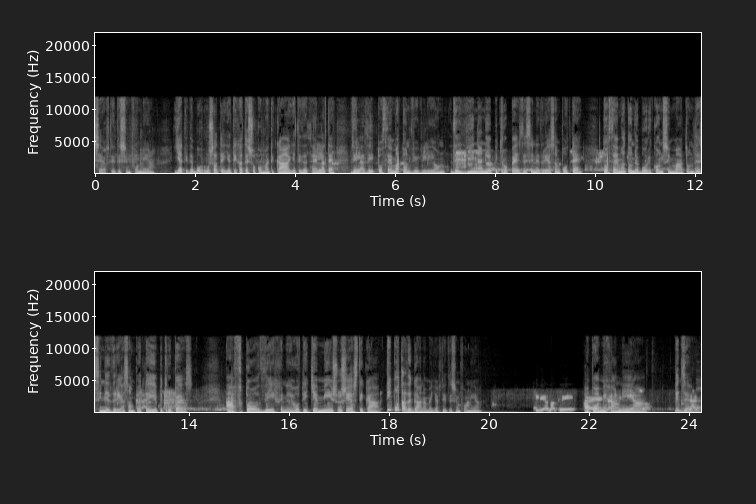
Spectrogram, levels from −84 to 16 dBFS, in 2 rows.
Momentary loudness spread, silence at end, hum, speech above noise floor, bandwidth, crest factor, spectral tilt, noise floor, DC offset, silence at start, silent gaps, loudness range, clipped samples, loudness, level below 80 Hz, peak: 8 LU; 0 s; none; 34 dB; 12.5 kHz; 18 dB; -5 dB/octave; -51 dBFS; under 0.1%; 0 s; none; 3 LU; under 0.1%; -18 LUFS; -48 dBFS; 0 dBFS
